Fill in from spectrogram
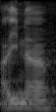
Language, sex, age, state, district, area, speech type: Manipuri, male, 30-45, Manipur, Thoubal, rural, spontaneous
